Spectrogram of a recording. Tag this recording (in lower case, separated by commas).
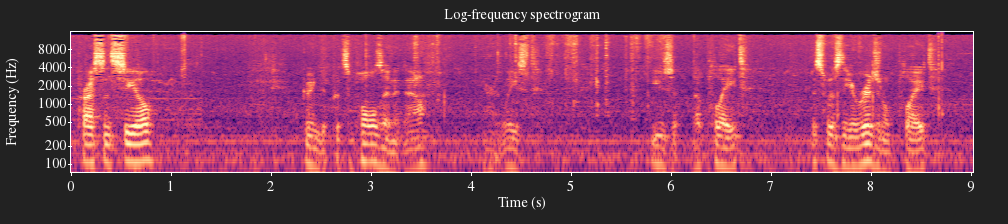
speech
